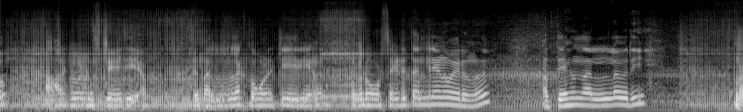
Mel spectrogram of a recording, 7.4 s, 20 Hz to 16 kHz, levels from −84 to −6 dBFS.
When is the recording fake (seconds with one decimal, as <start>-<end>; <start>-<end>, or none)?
0.0-4.3; 6.8-7.4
